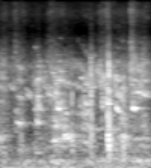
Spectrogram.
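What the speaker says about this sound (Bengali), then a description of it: "এই আমার দেশি মুরগিগুলি এভাবে খাবারের সাথে দিয়ে দিলে, এই যে দেখেন অলরেডি তারা আসা শুরু করেছে" Desi chickens cluck in a run of short, close calls as they gather to eat feed mixed for them, with no voices over the clucking.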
